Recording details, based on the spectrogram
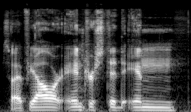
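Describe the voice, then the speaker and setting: A low-voiced man hosts a casual livestream from home, speaking right up on a studio mic. His delivery is folksy and unscripted, with halting pauses as he addresses his viewers. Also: level tone, darkish tone, clear, resonant tone. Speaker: livestream host of a ham radio channel. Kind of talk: casual livestream chat answering viewer questions. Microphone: close directional studio condenser microphone, spoken right up on it.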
